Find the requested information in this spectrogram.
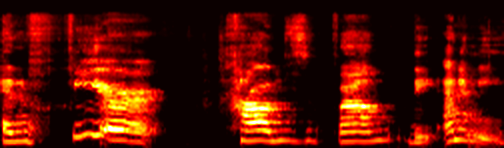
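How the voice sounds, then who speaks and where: On a very clean recording with a silent background, a woman speaks at a fairly high pitch with lively intonation. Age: 30s. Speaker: faith podcaster sharing personal testimony. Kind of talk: solo testimony monologue.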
